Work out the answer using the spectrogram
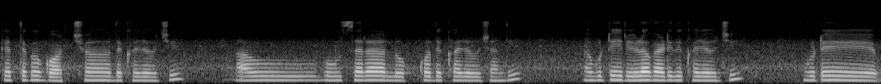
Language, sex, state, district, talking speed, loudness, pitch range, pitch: Odia, female, Odisha, Khordha, 115 wpm, -20 LUFS, 185-200 Hz, 190 Hz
